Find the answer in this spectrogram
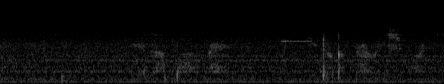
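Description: A woman whispering softly, with a few small sharp clicks a little after three seconds in.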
